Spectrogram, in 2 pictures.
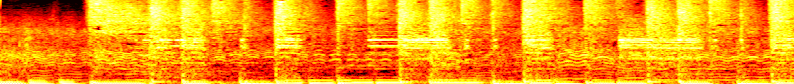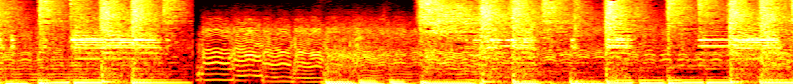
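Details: Rock music with driving guitar and bass plays throughout, with a brief lull just before eight seconds.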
